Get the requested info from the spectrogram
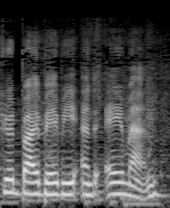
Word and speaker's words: Goodbye Baby and Amen: They pronounce it Goodbye Baby and Amen. They put the emphasis on the first syllable.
